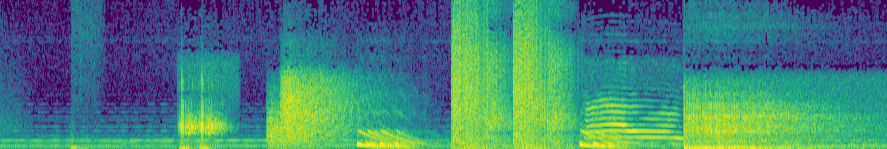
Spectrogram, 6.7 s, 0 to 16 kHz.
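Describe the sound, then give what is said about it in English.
Video game sound effects of kittens fighting in Battle Kittens 4, Super Force: repeated cartoonish meows mixed with sharp thwacks and impact bursts, loud, in quick succession with no talking. “Looking at my computer, there isn't anything useful on the computer, but you are trying to beat your high score on Battle Kittens 4, Super Force. Play some video games? Yes, just one try.”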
